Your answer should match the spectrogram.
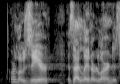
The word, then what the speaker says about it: Lozier: go that route we found another Charlotte Denman loser or Lozier as I later learned is how her name is pronounced she was one of the first graduates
